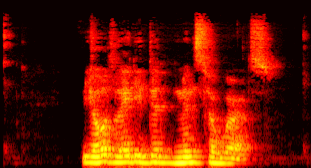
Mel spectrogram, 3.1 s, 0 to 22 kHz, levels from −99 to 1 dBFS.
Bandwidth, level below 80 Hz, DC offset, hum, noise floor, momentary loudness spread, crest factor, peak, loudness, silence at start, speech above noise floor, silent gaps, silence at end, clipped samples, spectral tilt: 15 kHz; -60 dBFS; under 0.1%; none; -81 dBFS; 10 LU; 16 dB; -10 dBFS; -25 LUFS; 0.05 s; 57 dB; none; 0.4 s; under 0.1%; -5.5 dB/octave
